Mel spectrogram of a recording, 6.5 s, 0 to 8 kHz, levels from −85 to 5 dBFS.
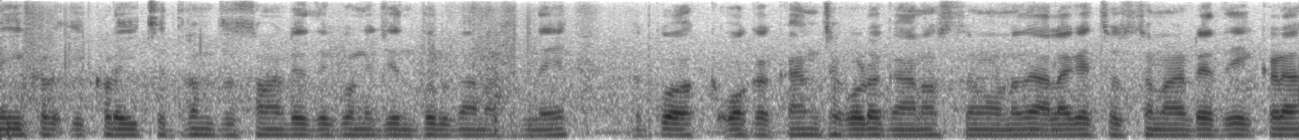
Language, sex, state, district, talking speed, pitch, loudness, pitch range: Telugu, male, Andhra Pradesh, Chittoor, 140 wpm, 120 Hz, -19 LUFS, 115-120 Hz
